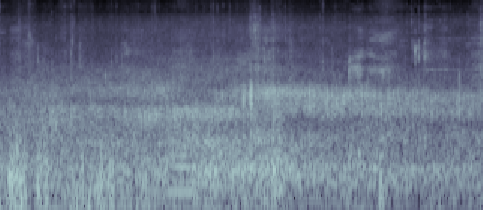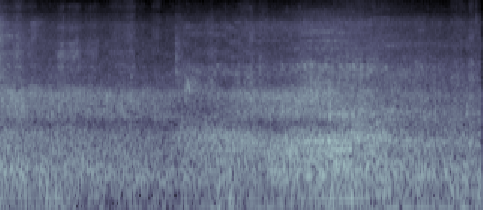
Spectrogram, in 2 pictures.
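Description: Steady rushing noise of moving along a paved street: wind on the microphone mixed with tyre rumble over paving stones. It swells about three to four seconds in and again near the end.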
